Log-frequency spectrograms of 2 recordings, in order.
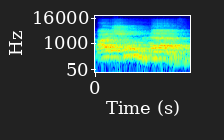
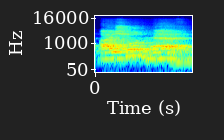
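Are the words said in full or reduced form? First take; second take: reduced; reduced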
